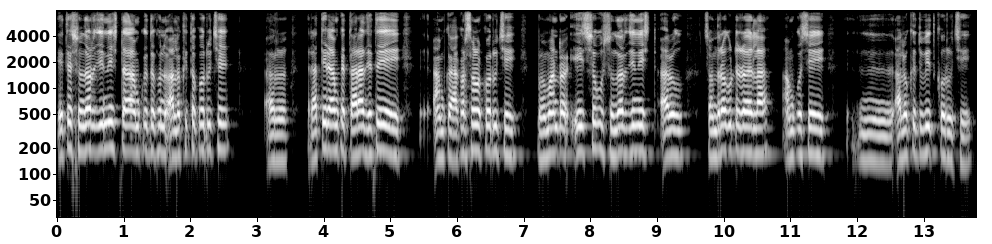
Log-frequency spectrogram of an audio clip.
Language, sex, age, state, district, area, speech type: Odia, male, 30-45, Odisha, Kalahandi, rural, spontaneous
